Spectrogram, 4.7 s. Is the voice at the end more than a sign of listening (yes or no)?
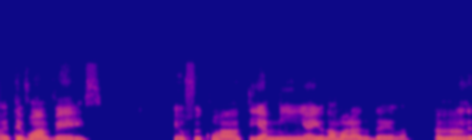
no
